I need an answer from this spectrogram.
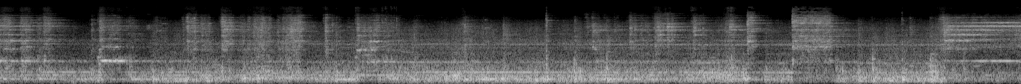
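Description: NS VIRM double-deck electric train running past, its wheels clicking over rail joints, with a high squeal that is strongest near the end.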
